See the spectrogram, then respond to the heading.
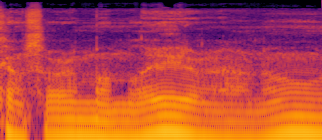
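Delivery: shy mumble, barely getting words out. Retelling apologizing to a teacher for being late: imitating own mumbling. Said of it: "mumbling like".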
